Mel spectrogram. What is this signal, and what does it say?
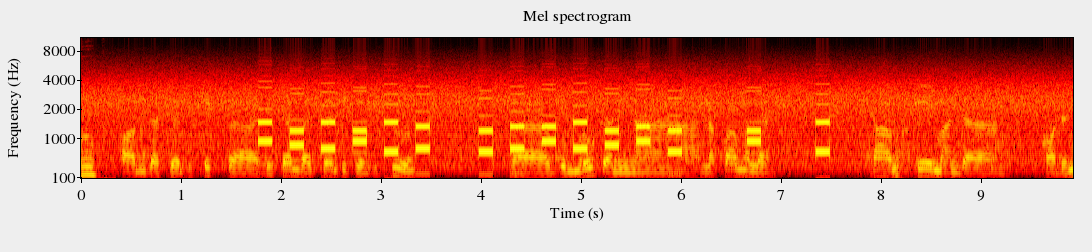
DTMF, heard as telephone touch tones, dialled by machine, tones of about 140 ms, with phone line noise. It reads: #76*35 1506701 * 3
